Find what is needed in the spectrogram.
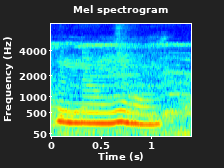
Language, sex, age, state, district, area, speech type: Kannada, female, 18-30, Karnataka, Gadag, urban, spontaneous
